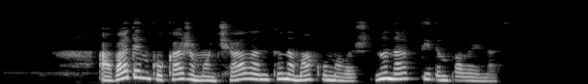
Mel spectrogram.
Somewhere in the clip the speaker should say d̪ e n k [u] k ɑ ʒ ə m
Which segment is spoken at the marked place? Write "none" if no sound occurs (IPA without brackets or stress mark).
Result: o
